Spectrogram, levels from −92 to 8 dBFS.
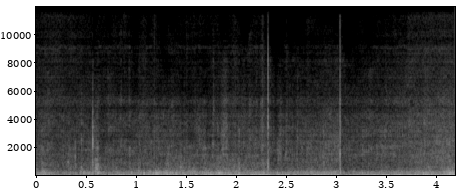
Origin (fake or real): fake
